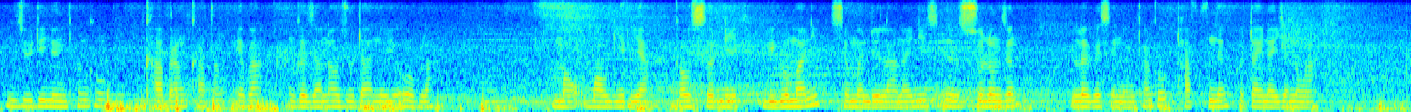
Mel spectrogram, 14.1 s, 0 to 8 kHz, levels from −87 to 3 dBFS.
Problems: constant background noise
